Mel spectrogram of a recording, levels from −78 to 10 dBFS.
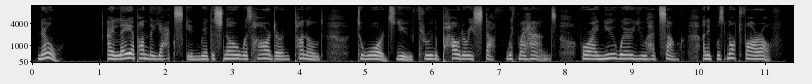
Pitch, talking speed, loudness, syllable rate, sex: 215 Hz, 190 wpm, -22 LUFS, 4.8 syllables/s, female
